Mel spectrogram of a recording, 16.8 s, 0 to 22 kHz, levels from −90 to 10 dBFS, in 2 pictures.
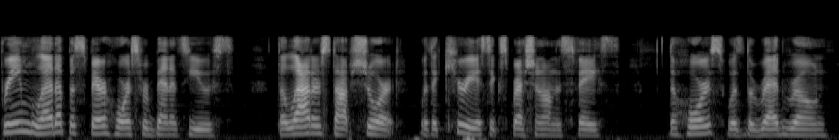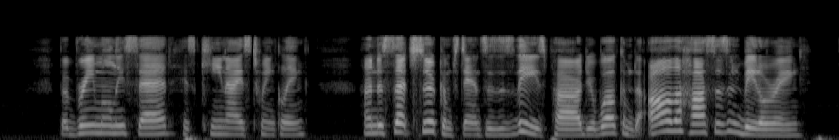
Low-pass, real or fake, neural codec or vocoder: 7.2 kHz; real; none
